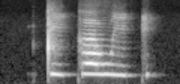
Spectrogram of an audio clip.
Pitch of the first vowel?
low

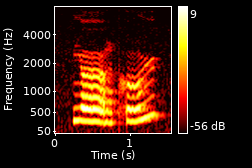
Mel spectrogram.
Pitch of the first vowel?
low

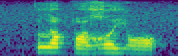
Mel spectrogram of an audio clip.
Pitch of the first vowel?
high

